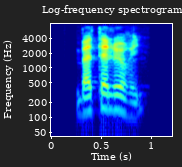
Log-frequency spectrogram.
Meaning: transport (of goods) via inland waterways
- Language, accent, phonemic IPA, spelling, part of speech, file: French, France, /ba.tɛl.ʁi/, batellerie, noun, LL-Q150 (fra)-batellerie.wav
